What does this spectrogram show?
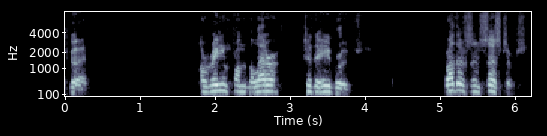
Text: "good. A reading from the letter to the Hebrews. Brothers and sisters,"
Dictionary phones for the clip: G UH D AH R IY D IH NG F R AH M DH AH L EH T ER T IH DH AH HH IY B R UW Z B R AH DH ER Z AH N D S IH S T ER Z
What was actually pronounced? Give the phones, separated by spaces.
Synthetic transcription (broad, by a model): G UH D AH R IY D IH NG F R AH M DH AH L EH T ER T IH DH AH HH IY B R UW Z B R AH DH ER Z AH N S IH S T ER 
